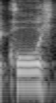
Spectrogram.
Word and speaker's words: 硬筆: そうじゃなくて、私は筆じゃなくて、こう、鉛筆で書くことの教室だから筆じゃなくて、硬い筆って書いて硬筆って読むんだけど、硬筆の教室に行ってたの。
